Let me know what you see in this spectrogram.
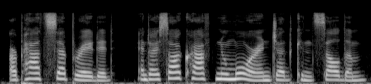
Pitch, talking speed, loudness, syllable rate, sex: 220 Hz, 195 wpm, -17 LUFS, 5.1 syllables/s, female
